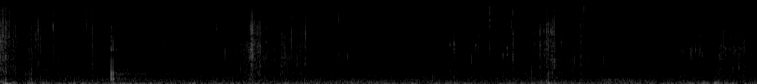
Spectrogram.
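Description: A small lump of yellow play foam made of tiny foam beads is held in both hands and squeezed and kneaded with long-nailed fingers. It gives a steady stream of soft, crackly crinkling, with a few sharper pops standing out over a low background rumble.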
